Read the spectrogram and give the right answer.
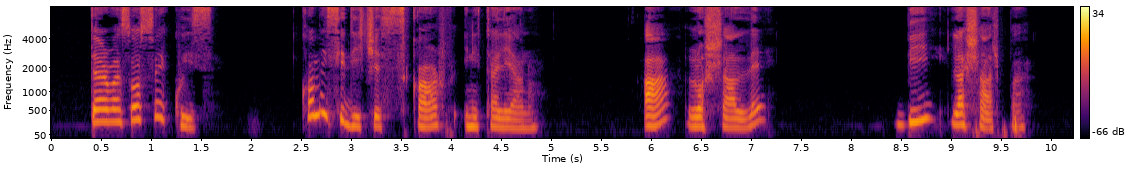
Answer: The correct answer is B. La sciarpa.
